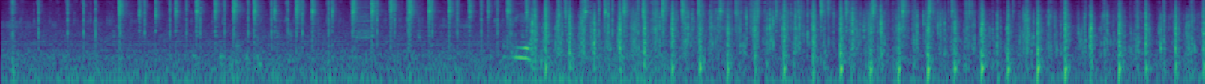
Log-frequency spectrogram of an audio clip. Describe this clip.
TCR soundscape MFR nolan-johann
French students from La Roche des Gr&es; school, Messac used MySounds to create this composition.
France, messac, soundscape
